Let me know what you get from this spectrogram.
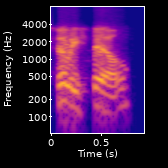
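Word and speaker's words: Fili Fil: My name, of course, is Philly Phil. And as always, we explain that that's spelled with an F, F-I-L-I. And the second word is F-I-L.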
